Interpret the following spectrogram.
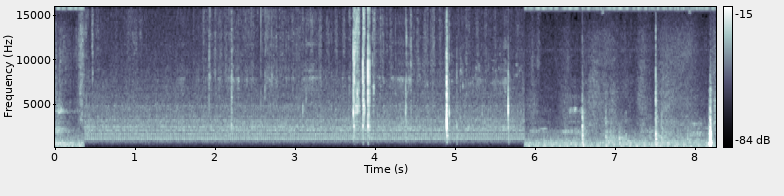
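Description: Faint, soft handling sounds of a cookie dough ball being rolled in powdered sugar between the hands over a plastic cutting board, with a few light taps.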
